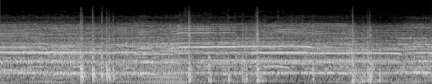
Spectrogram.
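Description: Aerial fireworks bursting and crackling in quick succession, with several sharp reports. A dense layer of steady high tones at several pitches runs underneath them.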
